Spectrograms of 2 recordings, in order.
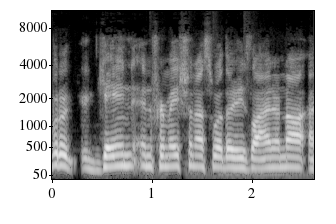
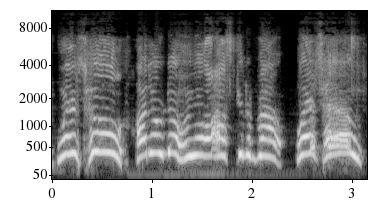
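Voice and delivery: much higher, shouting in panic; panicked denial. Acted. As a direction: yelp out a frantic denial. Scared suspect denies knowing.

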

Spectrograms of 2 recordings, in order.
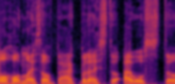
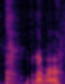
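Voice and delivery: bored dismissal; 9 dB quieter, faster than usual. Retold or imitated. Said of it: "I'm like".

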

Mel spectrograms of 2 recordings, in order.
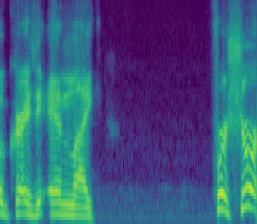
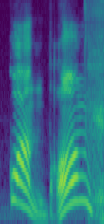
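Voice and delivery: GUANGDONG suddenly leaping high; two octaves higher; 11 semitones higher than usual. Retold or imitated. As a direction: break out of narration into a high, swooping GUANGDONG. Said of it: "it's two octaves higher".

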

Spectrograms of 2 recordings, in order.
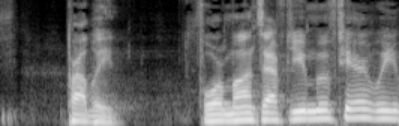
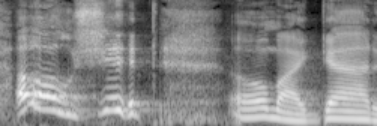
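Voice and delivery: high-pitched, laughing mock alarm; acted-out stunned bystander reaction; retold shock; 8 semitones higher, much slower than usual. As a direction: cry out in amused horror, then ease down. Retells their shocked reaction.

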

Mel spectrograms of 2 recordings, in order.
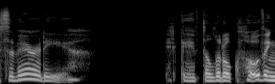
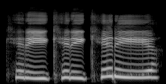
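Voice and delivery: calling the kitten; 9 semitones higher than usual. Acted. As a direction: sing out to a cat stuck up high.

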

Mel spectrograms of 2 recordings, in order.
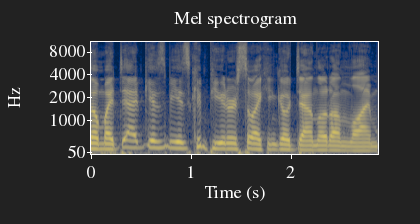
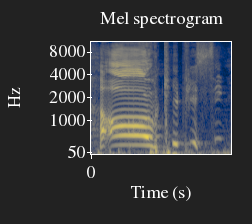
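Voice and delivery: high laughing echo; 10 semitones higher, slower than usual. Real, not acted. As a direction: repeat it through laughter. Echoes Frodo line laughing.

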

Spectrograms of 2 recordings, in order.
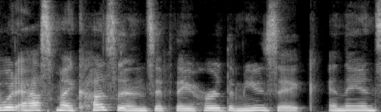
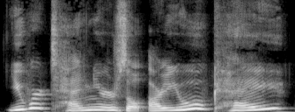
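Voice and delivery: higher and louder disbelief; shocked; 4 semitones higher, 6 dB louder than usual. Real, not acted. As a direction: react in real shock at the age. Shocked reaction to story.

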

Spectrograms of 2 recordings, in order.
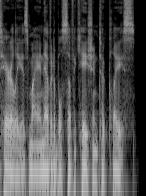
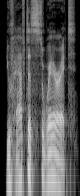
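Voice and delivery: insistent repeat; 6 semitones higher, 4 dB louder, slower than usual. Acted. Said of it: "I repeated".

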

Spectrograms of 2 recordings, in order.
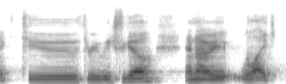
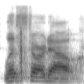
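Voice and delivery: usual speaking voice

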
